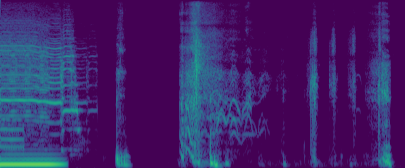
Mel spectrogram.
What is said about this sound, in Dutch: Ben je nog even een soort uh, eh, voorkuchje of ja, zo. Ja, een soort hoest die geen hoest is.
